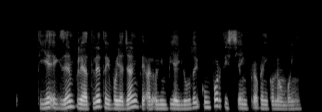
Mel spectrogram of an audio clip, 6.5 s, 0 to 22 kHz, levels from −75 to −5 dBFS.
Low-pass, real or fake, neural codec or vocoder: 7.2 kHz; real; none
